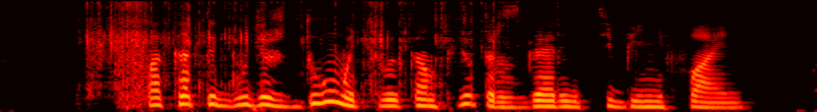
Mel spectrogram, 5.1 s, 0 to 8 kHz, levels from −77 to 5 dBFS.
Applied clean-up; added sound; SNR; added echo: classical method Wiener filter.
